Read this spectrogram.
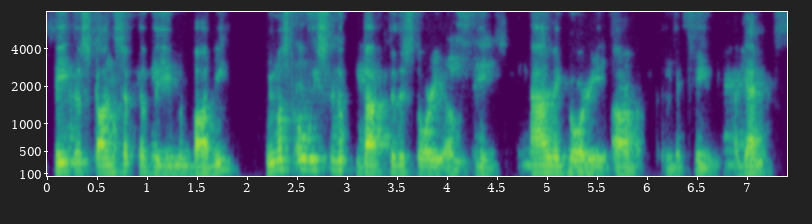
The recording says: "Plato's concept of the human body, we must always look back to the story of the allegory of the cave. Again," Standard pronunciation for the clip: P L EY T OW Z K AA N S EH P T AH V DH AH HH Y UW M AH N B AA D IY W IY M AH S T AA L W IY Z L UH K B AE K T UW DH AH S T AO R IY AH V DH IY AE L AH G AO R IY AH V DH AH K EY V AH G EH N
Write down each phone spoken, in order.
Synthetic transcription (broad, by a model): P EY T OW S K AA N S EH P T AH V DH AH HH Y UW M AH N B AA D IY W IY M AH S T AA L W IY S L UH K B AE K T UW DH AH S T AO R IY AH V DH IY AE L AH G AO R IY AH V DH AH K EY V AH G EH N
